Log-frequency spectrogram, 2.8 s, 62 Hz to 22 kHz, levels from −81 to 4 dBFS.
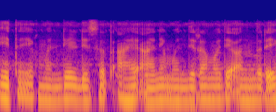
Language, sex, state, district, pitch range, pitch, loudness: Marathi, male, Maharashtra, Solapur, 115-125 Hz, 120 Hz, -18 LUFS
